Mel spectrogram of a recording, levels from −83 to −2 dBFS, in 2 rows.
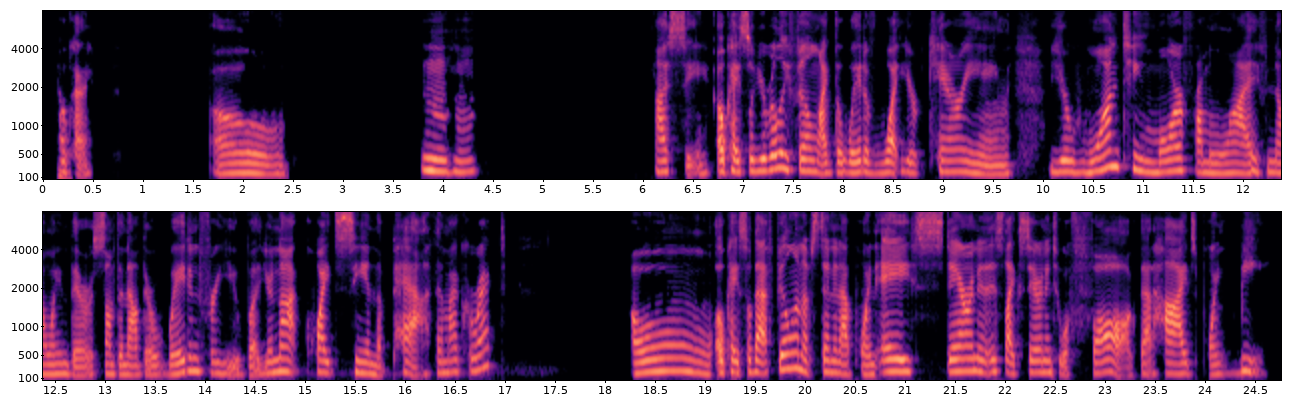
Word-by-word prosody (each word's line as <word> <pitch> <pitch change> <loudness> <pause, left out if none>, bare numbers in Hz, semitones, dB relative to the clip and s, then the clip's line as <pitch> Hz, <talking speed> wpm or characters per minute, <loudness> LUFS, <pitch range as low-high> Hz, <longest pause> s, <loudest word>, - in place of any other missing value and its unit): Okay. - - -3 1.2
Oh. 165 -2 -1 1.3
Mhm. 200 -3 +1 1.8
I 190 0 +2
see. 175 -3 -3
Okay, 195 0 +6
so 195 +2 +4
you're 210 +1 +2
really 240 +1 +4
feeling, 205 -3 0
like, 165 +1 +2
the 180 - 0
weight 185 +1 +1
of 175 -3 -2
what 180 +4 +1
you're 180 -4 -5
carrying 170 -6 -3 0.3
you're 190 +1 0
wanting 215 +6 +1
more 190 +3 +2
from 185 -4 -2
life 170 +2 -1
knowing 175 0 -2
there's 145 -2 -3
something 170 -2 -1
out 160 +1 0
there - - -2
waiting 180 +7 -1
for 190 -3 -6
you, 180 - -6
but 160 - -4
you're 190 - -2
not 215 0 +2
quite 200 -2 +1
seeing 185 -1 +2
the 165 - -4
path. 160 - -2
Am 195 0 -4
I 205 - -1
correct? 255 +8 -3 1.3
Oh, 210 -1 0
okay. 200 0 +3
So, 200 +1 +2
that 190 -2 +5
feeling 260 +1 +3
of 205 -2 0
standing 200 -2 0
at 165 0 +2
point 165 -1 -2
A 210 +1 +5
staring 215 +1 +1
i - - +2
it's 205 +2 -1
like 170 - +2
staring 200 +3 -1
into 200 -1 -4
a - - -7
fog 200 +2 0
that 180 - -2
hides 180 -1 +3
point 175 +2 -8
B. 205 -3 -4
190 Hz, 150 wpm, -24 LUFS, 175-210 Hz, 1.8 s, Okay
